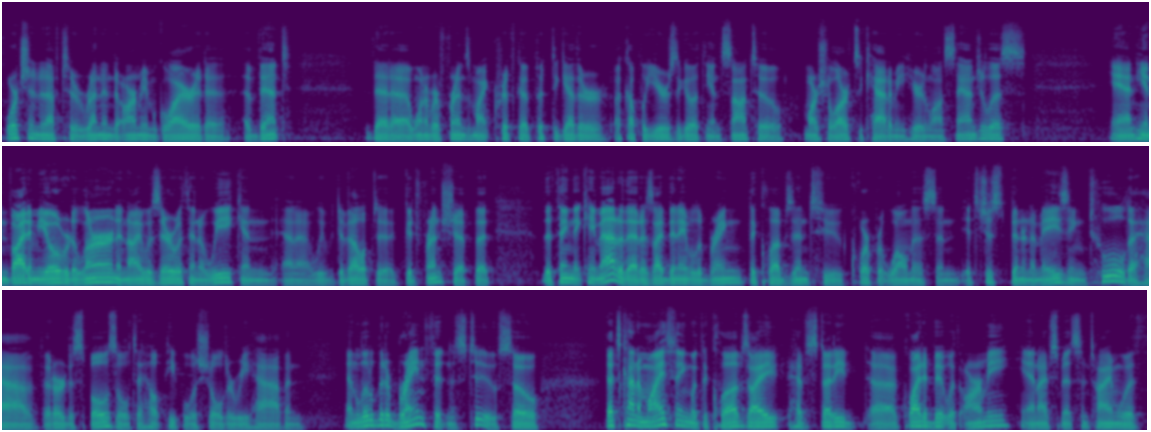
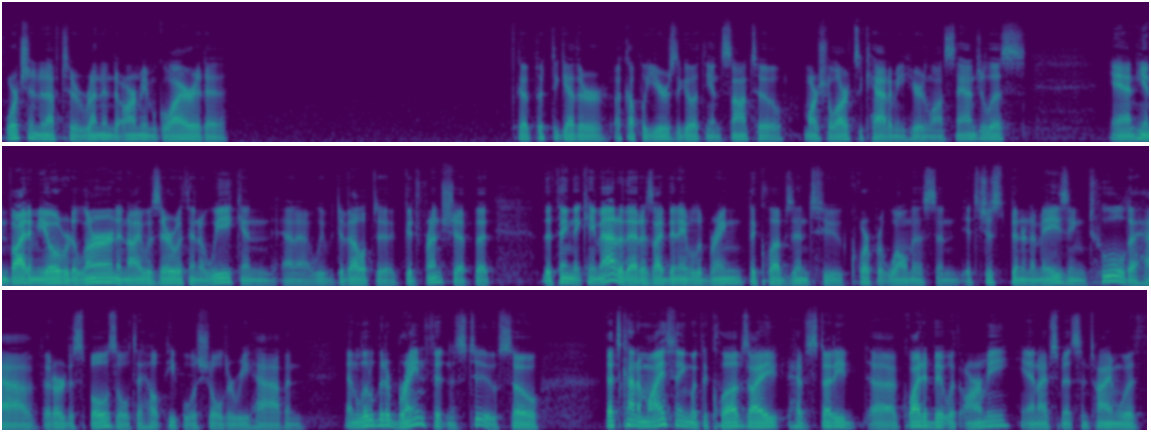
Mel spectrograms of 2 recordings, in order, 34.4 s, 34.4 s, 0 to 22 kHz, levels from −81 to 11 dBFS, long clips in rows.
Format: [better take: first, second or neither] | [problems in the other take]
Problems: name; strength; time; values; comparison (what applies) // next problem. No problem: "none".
first | audio cutting out; at 2.5 s for 3 s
